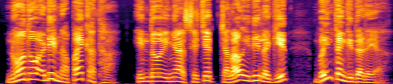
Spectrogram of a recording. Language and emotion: Santali, happy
